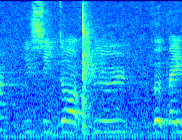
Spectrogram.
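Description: A child's voice speaking briefly, with one sharp click about halfway through.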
